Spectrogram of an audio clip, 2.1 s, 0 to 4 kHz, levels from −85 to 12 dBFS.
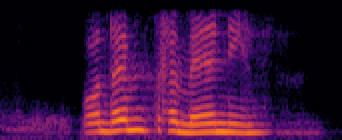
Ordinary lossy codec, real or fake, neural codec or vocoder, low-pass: AAC, 32 kbps; fake; codec, 16 kHz in and 24 kHz out, 0.8 kbps, FocalCodec, streaming, 65536 codes; 3.6 kHz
